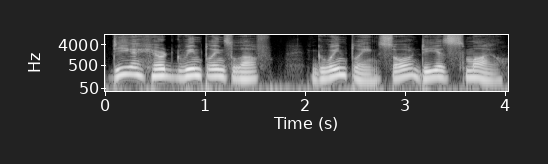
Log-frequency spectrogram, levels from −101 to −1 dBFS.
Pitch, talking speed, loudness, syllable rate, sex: 150 Hz, 120 wpm, -18 LUFS, 3.8 syllables/s, male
